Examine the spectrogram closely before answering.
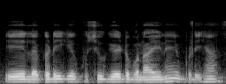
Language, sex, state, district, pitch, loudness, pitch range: Chhattisgarhi, male, Chhattisgarh, Jashpur, 125 Hz, -15 LUFS, 120-125 Hz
